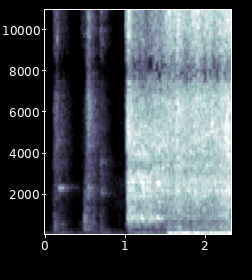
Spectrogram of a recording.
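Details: 1969 Dodge Super Bee 440 Six Pack, cold start at 43 degrees; earlier it only clicked, battery later found dead after charging. About a second of weak cranking, then it catches cleanly into a loud, even V8 rumble; it always ran rich.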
